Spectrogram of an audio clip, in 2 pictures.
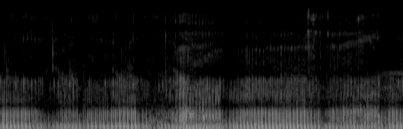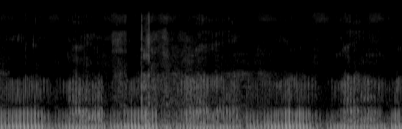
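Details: Purring cat grooming, deep low vibrating purr in regular breathing waves roughly each second, unbroken, with occasional soft clicks from licking.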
